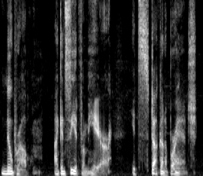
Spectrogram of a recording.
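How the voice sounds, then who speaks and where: A man voicing a laconic special forces soldier with a husky voice and a dry, sardonic wit in a game. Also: on the low side, very animated, unhurried, fairly bright tone, a little hiss or hum. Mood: wry. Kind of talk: game dialogue.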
